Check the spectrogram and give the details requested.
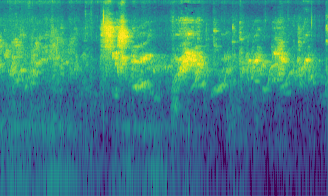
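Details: Household budgerigars give softer, sparser calls: a low murmur of chatter, then at one second a sharp high squeak followed by separate chirps and warbled notes.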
